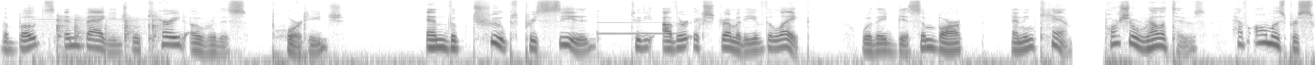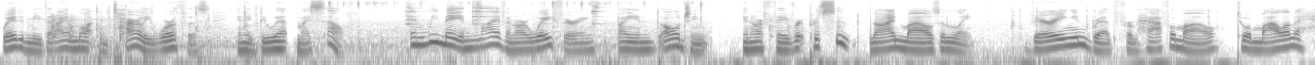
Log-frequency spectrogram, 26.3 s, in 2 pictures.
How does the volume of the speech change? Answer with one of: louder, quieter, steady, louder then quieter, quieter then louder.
steady.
